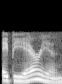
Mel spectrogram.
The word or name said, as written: apiarian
